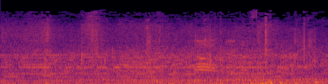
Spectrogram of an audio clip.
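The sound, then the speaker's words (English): A generator hums steadily at the Bakersfield road race course while waiting for the women's finish, a constant motorized drone with a low, buzzing tone that holds at an even loudness throughout, with faint wind-like noise mixed in. “Hear the generator humming away.”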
